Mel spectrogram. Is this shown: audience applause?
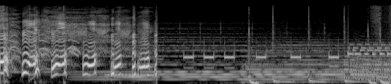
no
